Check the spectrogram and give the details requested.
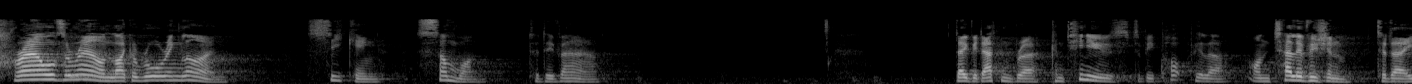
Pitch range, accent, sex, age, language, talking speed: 140-190 Hz, British, male, 40-59, English, 80 wpm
